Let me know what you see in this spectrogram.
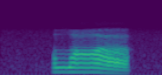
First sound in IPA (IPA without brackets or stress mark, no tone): ðˤ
